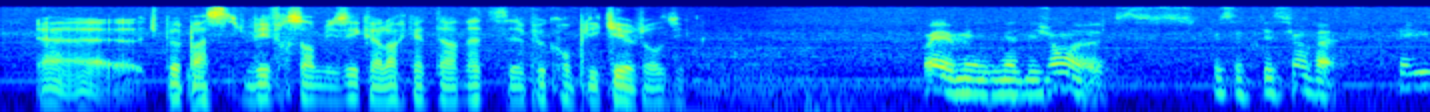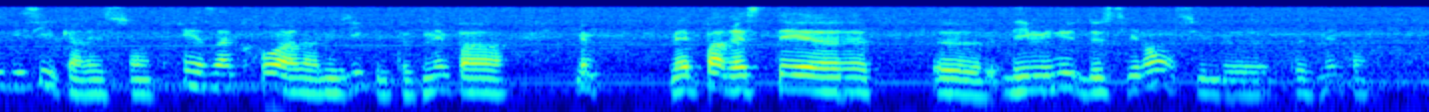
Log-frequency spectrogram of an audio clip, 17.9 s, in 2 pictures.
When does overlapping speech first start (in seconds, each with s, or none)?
none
